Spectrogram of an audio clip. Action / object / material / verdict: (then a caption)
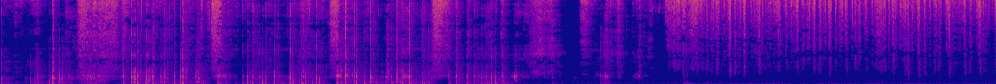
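scrape / cardboard box / cardboard / none. Fingertips and nails scratch and tap the front of a dark blue cardboard perfume box, making dense, irregular dry scratching and soft tapping for about eight seconds. The sound then drops to a few quieter taps and ends in a lighter, steady hiss-like scratching.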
